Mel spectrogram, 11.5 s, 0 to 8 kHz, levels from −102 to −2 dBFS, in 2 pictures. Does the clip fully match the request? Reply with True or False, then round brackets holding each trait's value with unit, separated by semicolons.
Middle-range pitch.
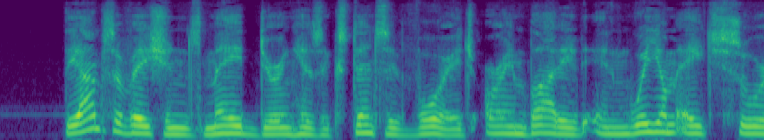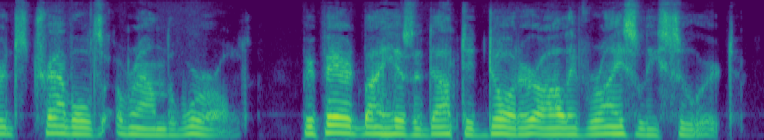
True (145 Hz)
